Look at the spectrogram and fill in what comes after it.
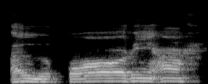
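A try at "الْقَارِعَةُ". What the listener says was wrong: Iya, hanya pakai H besar, Om. Al-Qari'ah. Baik, hanya H akhirnya ya. Itu pakai H yang besar. Seperti kita bilang hotel. Al-Qari'ah. Kalau tadi kan pakai H tipis tuh. Al-Qari'ah. Nah, ini H kecil. Kita pakai H besar. Al-Qari'ah.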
